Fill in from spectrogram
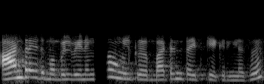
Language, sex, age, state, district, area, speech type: Tamil, female, 30-45, Tamil Nadu, Viluppuram, urban, conversation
